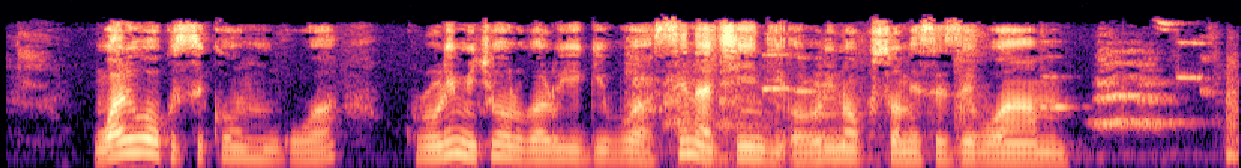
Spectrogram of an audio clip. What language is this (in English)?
Ganda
